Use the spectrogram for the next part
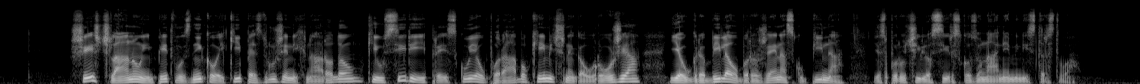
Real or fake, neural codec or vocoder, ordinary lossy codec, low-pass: real; none; none; 14.4 kHz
